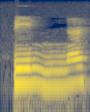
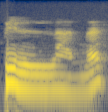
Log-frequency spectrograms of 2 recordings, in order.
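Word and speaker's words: بِالنَّاسِ: Binnas bukan bilanas tapi binnas karena ini ada tasydid.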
